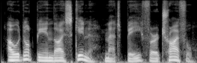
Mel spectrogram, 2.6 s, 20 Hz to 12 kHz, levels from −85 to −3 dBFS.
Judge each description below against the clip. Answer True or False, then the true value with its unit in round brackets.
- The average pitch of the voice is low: True (110 Hz)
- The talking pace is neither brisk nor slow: False (275 wpm)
